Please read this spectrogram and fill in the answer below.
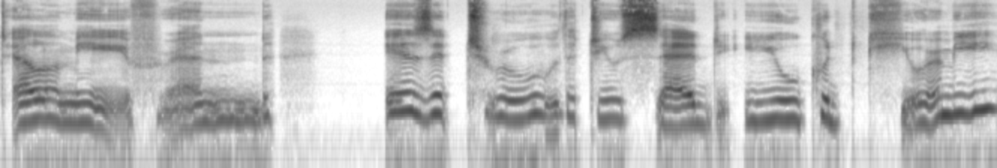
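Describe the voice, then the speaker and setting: In a very clean recording with a silent background, a woman uses a put-on character voice at medium pitch, with lively intonation and a very slow pace. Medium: read story. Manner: weak.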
